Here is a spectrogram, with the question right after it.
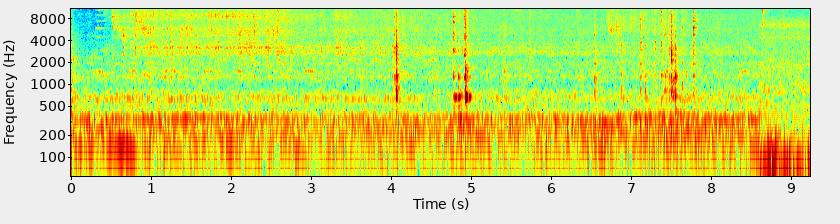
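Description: Jantikalu, crisp rice-flour snacks, sizzling faintly in hot oil as a steady low bubbling hiss, with occasional clicks and scrapes of a utensil in the pan.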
